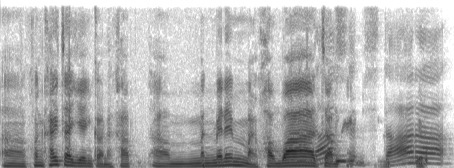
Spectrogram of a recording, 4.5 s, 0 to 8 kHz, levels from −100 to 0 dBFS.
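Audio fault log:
0.69–0.71 s and 3.07–3.09 s, loud pop: A sudden voltage step or pulse, likely from a plug, switch, static discharge or driver glitch, entered the signal path, and the circuits after it shaped it into a brief burst. Each is heard as a single sharp pop laid over the speech, which carries on underneath. The first stands out more, peaking at about 15 dB above the surrounding signal, against about 10 dB for the second.
3.38–4.54 s, speech suppressed in double talk: Both ends were likely talking at once, and the echo canceller could not tell its own talker apart from loudspeaker echo, so it turned the outgoing signal down. The speech dips and drops out in pieces over about a second in all, sinking at its deepest by about 40 dB, so parts of the talker's speech nearly vanish while the other side speaks.
4.24–4.29 s, echo leak: On the loudspeaker side of the call, the echo canceller likely failed to remove everything its microphone picked up, so part of the played-back speech was sent back into the call. 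A short scrap of delayed copy, arriving 392 ms behind the original and sitting about 10 dB below the speech, surfaces briefly inside the suppressed stretch, in the band-limited call audio that stops at 8 kHz.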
